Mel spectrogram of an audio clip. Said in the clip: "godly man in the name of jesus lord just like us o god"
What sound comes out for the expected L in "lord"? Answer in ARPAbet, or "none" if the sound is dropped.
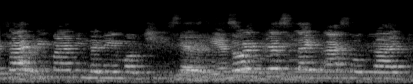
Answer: N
